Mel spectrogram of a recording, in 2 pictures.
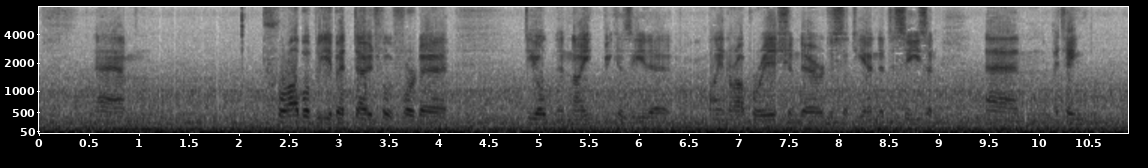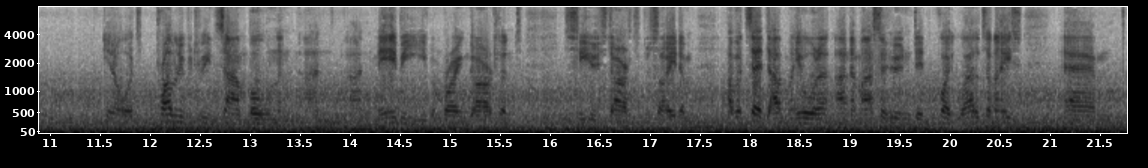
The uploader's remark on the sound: Recorded on the road home from Cork.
